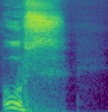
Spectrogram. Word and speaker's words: ours: So I type in bear, and in French it punches out O-U-R-S, which is pronounced ous.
